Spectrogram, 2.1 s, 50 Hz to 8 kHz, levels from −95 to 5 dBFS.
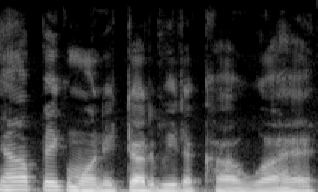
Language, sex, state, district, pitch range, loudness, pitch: Hindi, male, Jharkhand, Ranchi, 120-145 Hz, -15 LUFS, 125 Hz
